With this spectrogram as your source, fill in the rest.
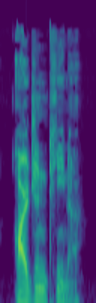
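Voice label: "argentina", English; gcompris; geography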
